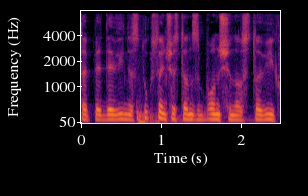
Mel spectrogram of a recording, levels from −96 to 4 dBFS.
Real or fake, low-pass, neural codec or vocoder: real; 7.2 kHz; none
